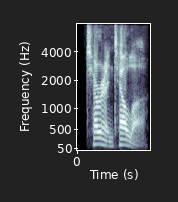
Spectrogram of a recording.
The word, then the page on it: tarantella: American English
